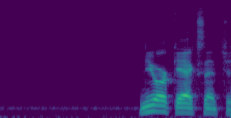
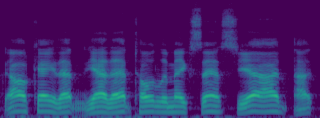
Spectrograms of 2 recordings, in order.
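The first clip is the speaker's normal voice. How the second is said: higher-pitched Southern US accent, imitating oneself; 5 semitones higher, 4 dB louder than usual. Streamer recalls coming home from Alabama, Southern accent. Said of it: "with a Southern accent".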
